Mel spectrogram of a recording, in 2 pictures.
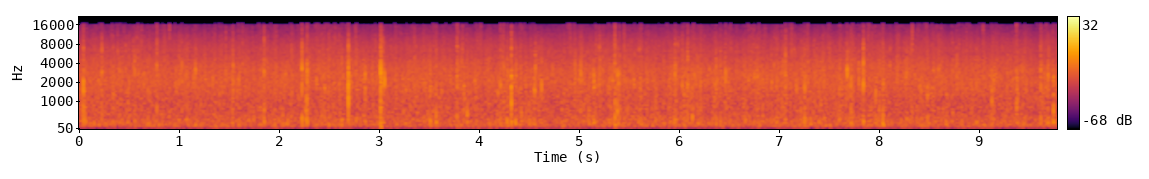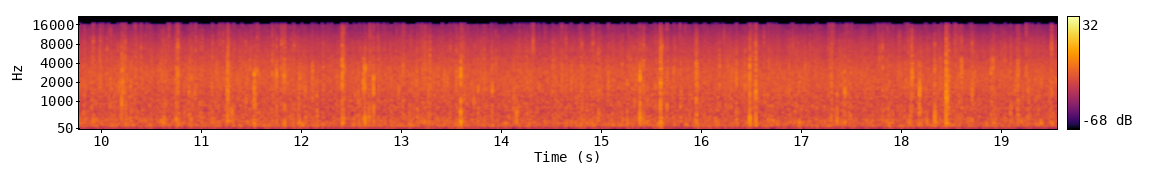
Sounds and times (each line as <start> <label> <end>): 0.0 quiet rainfall on leaves 19.5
